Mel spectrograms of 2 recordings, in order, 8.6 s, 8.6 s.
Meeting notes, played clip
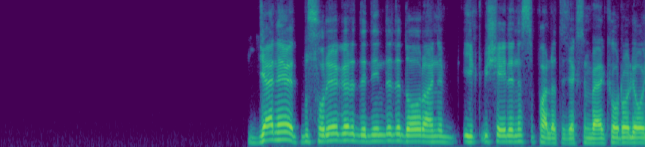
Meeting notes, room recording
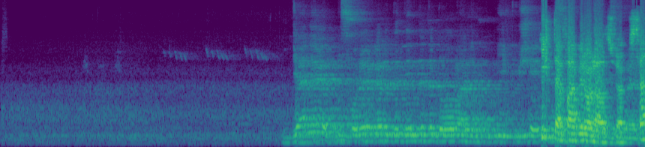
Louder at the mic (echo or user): user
